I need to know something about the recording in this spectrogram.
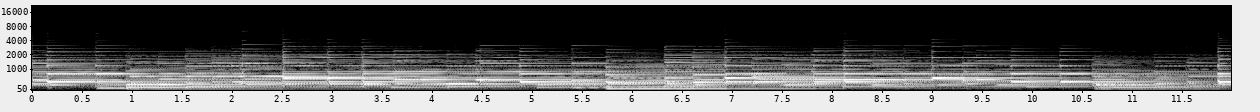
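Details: Gentle electric piano music plays throughout, with no animal sounds.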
